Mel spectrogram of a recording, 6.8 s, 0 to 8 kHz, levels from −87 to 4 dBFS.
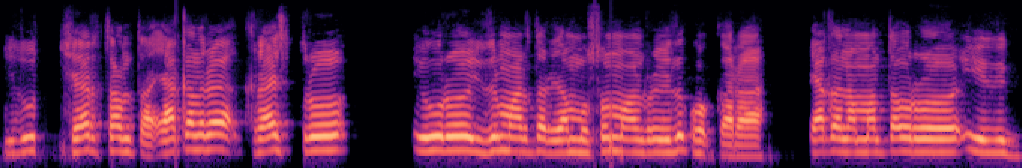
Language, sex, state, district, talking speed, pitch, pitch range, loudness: Kannada, male, Karnataka, Bijapur, 115 wpm, 200 Hz, 190-215 Hz, -16 LUFS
